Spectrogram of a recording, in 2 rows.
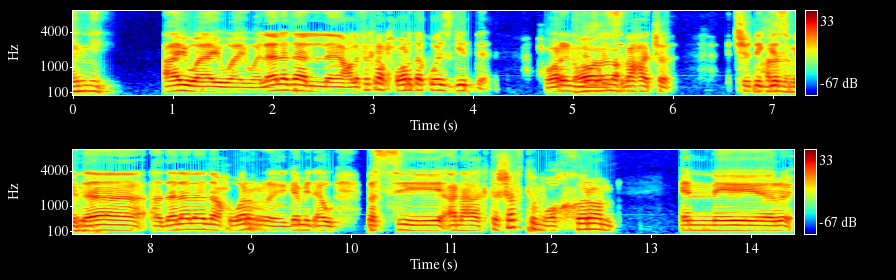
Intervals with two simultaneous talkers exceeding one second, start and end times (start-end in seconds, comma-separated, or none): none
